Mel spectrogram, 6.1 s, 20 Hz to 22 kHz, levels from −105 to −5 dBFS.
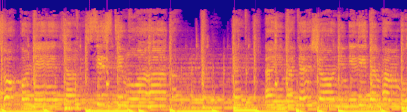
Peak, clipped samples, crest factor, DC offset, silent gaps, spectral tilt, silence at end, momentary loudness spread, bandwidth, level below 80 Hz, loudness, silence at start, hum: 0 dBFS; under 0.1%; 10 dB; under 0.1%; none; -5 dB/octave; 0 s; 2 LU; 16 kHz; -12 dBFS; -12 LUFS; 0 s; none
